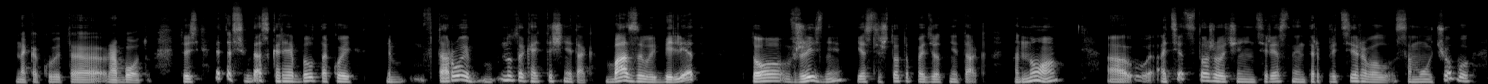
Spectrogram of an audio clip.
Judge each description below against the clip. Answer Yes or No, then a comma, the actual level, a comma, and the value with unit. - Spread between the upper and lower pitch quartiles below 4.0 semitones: No, average, 4.3 semitones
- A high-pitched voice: No, low, 130 Hz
